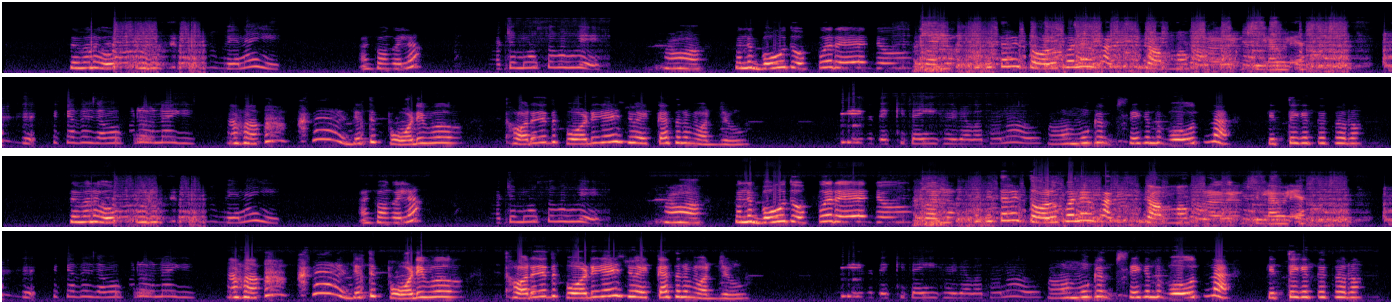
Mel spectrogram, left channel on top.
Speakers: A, on the right; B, on the left.
A: ସେମାନେ
B: ତମର
A: ଓପରୁ।
B: ସିଆଡେ ରଜ ମହୋତ୍ସବ ହୁଏ ନାଇ,
A: କହିଲ
B: ରଜ ମହୋତ୍ସବ ହୁଏ।
A: ହଁ ମାନେ ବହୁତ ଉପରେ ଯୋଉ
B: ଏକାଥରେ
A: ଗଲା ମାନେ ଯେତେବେଳେ ତଳୁକୁ ଅନେଇବୁ ଭାବିବୁ ଜମପୁରରେ ଥିଲା ଭଳିଆ।
B: ଦେଖିକି ଆସିଛ ଜମପୁର ଆଉ ନାଇଁ କି।
A: ଓହୋ। ସେ ଯଦି ପଡିବୁ ଥରେ ଯଦି ପଡି ଯାଇଛିବୁ ଏକାଥରେ ମରିଯିବୁ।
B: ଟିକେ ଦେଖି ଚାହିଁକି ଖେଳିବା କଥା ନା ଆଉ।
A: ହଁ ମୁଁ କିନ୍ତୁ ସେ କିନ୍ତୁ ବହୁତ ନା କେତେ କେତେ ଥର।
